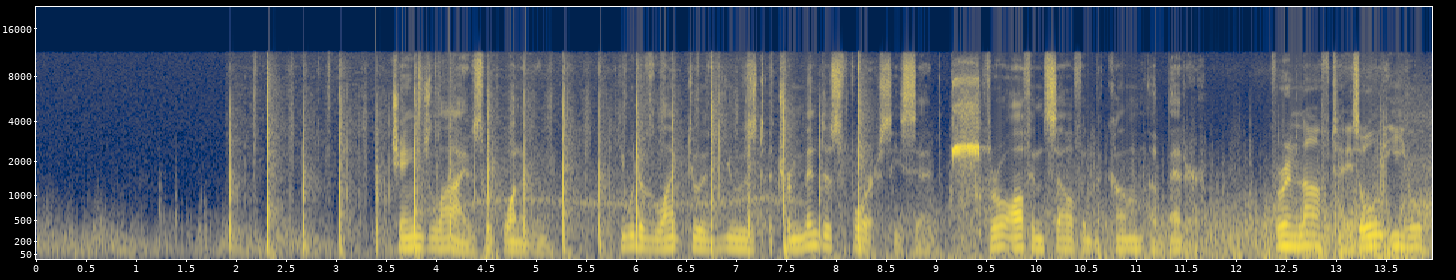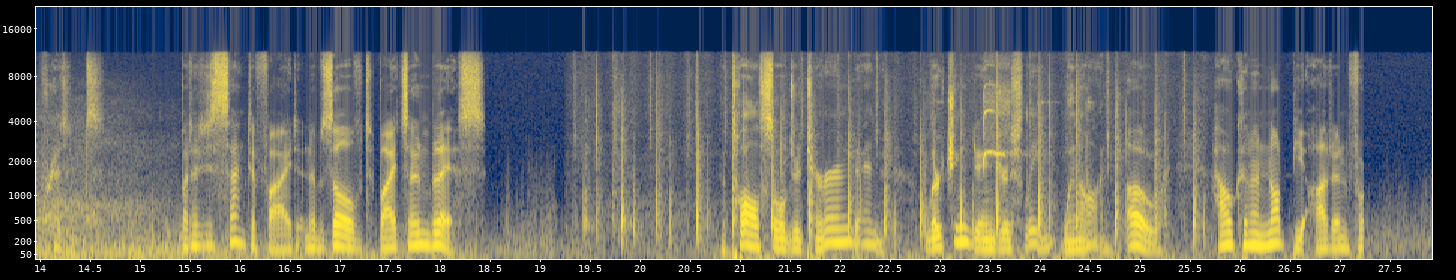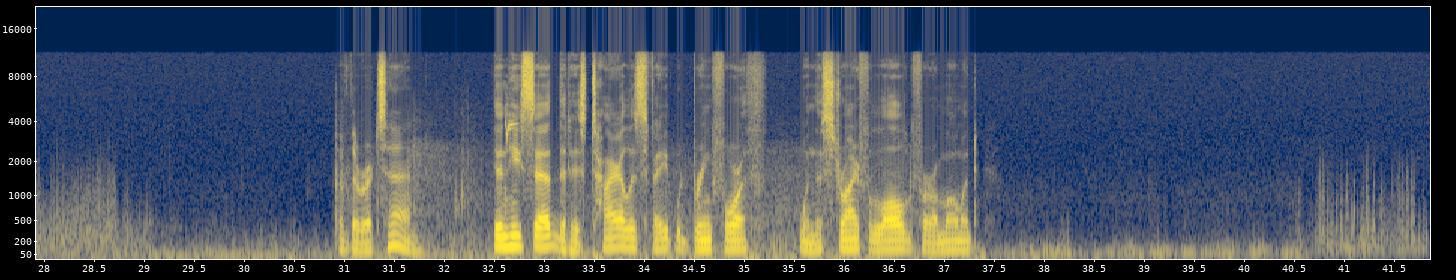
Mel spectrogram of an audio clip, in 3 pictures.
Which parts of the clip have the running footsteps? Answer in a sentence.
The running footsteps can be heard from 1.9 to 8.3 s and from 19.2 to 25.7 s.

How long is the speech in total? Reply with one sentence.
The speech can be heard for 26 seconds in total.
